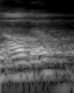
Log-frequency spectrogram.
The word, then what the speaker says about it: algo: A hard G sounds like a G. A soft G sounds like a H.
